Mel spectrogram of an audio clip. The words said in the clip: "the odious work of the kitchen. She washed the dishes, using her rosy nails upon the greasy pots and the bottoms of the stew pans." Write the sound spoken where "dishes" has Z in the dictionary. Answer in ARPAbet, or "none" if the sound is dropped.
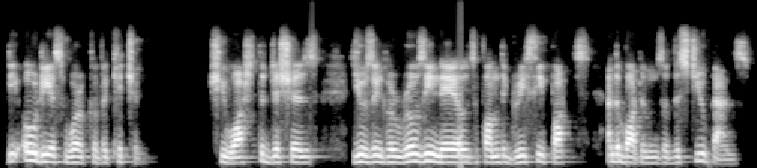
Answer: Z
